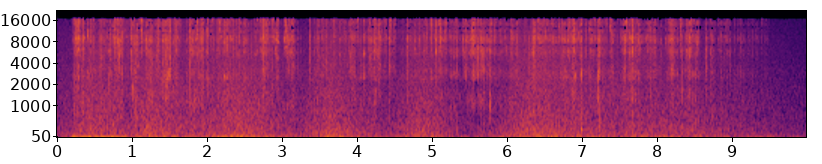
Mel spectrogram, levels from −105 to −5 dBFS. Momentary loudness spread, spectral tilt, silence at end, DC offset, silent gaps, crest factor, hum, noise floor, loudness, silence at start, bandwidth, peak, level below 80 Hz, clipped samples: 8 LU; -0.5 dB/octave; 0 s; under 0.1%; none; 32 dB; none; -58 dBFS; -35 LUFS; 0 s; 17 kHz; -6 dBFS; -54 dBFS; under 0.1%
